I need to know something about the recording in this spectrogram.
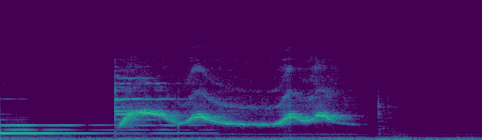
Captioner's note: loud whistling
